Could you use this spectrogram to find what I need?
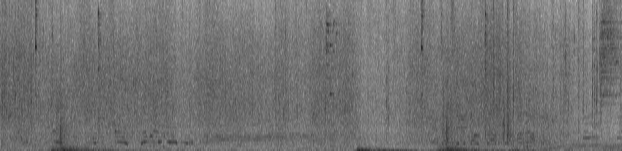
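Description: Heavy explosions boom.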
